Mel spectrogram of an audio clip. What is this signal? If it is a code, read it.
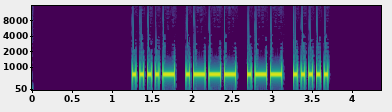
Morse code, heard as a keyed tone, about 25 wpm, 700 Hz. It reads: 4JW5
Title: Four Challenging Letter-Number Combinations 25wpm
